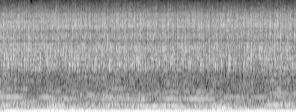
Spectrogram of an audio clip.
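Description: A faucet in the Christmas video game Watch Over Christmas runs in a steady, hissing gush of water, loud and continuous for a few seconds with no voices.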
